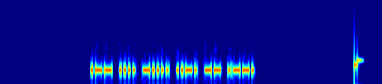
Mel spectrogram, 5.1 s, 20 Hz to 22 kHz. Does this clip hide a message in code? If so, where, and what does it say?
Yes: Morse code from 1.2 to 3.4 s, heard as a keyed tone, about 38 wpm, 700 Hz. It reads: WH6FMP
